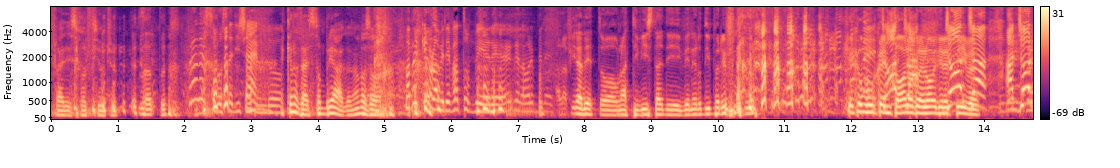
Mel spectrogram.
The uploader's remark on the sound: Live dal GhePensiMi di Milano.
